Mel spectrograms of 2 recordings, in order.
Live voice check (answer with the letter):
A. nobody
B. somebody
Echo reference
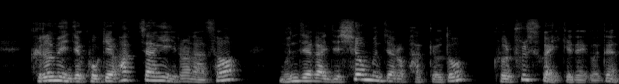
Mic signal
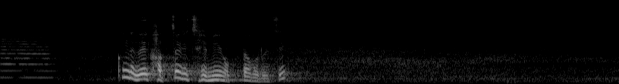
B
